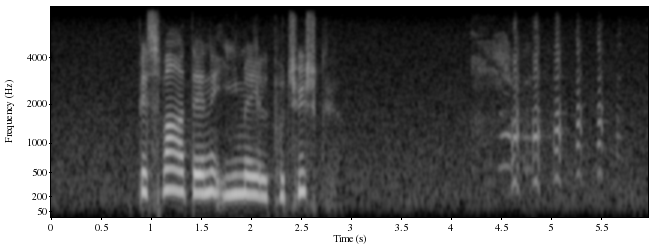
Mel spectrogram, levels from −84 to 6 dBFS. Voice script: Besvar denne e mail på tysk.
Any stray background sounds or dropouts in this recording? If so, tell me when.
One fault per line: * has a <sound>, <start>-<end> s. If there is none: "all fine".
* has a laugh, 4.2-5.7 s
